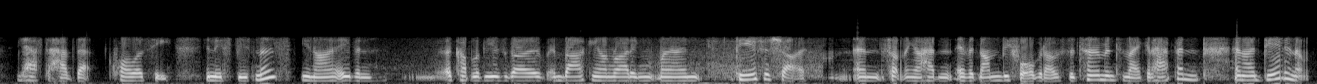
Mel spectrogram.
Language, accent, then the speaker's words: English; Sydney, New South Wales, Australia; I grew up in Sydney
